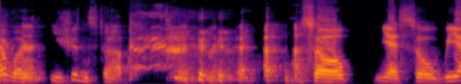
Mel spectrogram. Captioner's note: laugh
